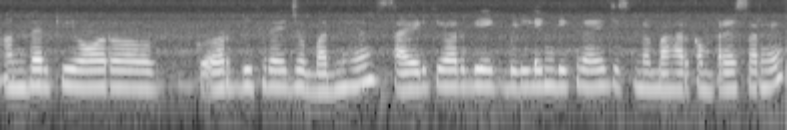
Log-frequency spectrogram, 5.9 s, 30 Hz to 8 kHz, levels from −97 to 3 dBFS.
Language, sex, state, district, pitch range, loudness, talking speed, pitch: Hindi, female, Gujarat, Valsad, 185-200 Hz, -16 LUFS, 225 wpm, 195 Hz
